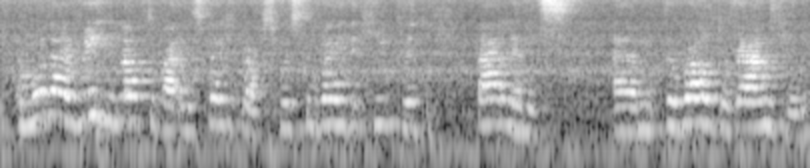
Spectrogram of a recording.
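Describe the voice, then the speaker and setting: With audible room echo and noticeable background noise, a woman speaks at a moderate pace with fairly even intonation. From Greece, Athens. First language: Greek. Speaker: weaver and textile artist. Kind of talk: artist talk with slides.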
